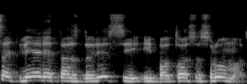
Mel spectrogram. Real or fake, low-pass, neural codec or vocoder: fake; 10.8 kHz; vocoder, 44.1 kHz, 128 mel bands, Pupu-Vocoder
